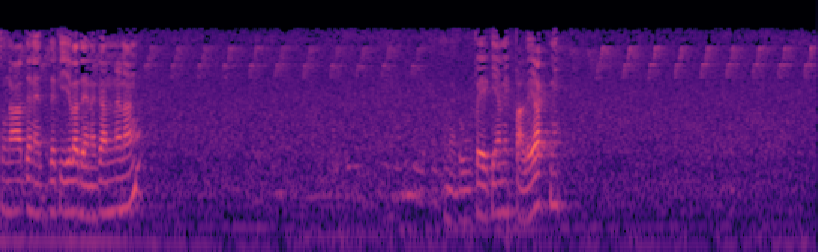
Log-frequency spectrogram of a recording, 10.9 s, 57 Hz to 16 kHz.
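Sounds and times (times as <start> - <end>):
speech: 0.0 - 2.1, 6.0 - 7.7
bird chirping: 0.0 - 10.9.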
